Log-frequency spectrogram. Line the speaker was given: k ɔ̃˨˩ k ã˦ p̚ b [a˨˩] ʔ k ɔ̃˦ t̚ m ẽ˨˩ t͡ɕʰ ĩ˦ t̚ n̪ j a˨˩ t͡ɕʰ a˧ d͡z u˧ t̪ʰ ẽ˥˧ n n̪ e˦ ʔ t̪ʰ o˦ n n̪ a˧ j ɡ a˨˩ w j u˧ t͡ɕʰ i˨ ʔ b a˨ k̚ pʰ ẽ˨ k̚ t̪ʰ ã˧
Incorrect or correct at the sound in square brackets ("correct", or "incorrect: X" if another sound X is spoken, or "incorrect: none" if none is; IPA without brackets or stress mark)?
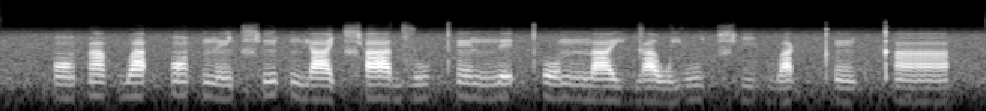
incorrect: a˦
